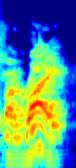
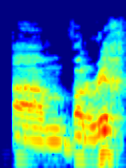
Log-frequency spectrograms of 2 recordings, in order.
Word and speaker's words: von Wright: von Wright, von Richt, I think it's pronounced.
